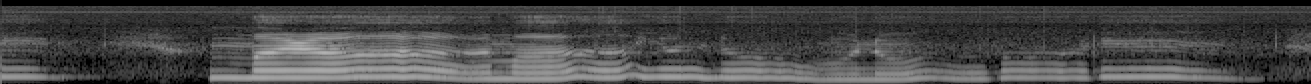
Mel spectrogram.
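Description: A woman's solo voice, unaccompanied, singing a slow wordless melody in a Malayalam film lullaby. The notes are held and ornamented with bends and glides, with a short breath pause about a second in.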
